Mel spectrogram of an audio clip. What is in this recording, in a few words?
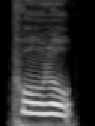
"铺路", Chinese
